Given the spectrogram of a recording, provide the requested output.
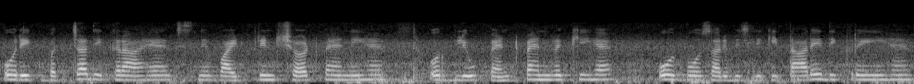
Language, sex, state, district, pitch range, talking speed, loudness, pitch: Hindi, female, Punjab, Pathankot, 200-220 Hz, 175 wpm, -18 LUFS, 210 Hz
